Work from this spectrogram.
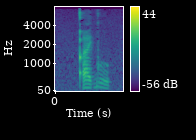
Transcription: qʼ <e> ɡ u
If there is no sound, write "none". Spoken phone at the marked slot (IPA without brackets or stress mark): e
